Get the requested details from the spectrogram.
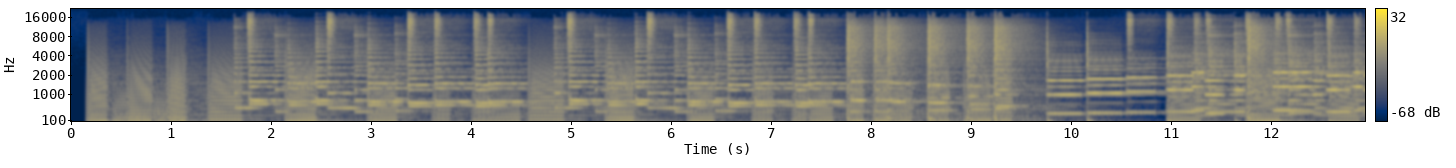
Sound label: CM500 GS; LSL3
